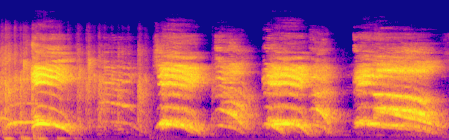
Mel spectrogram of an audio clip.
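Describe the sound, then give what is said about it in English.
A crowd roars and cheers in four loud surging waves separated by brief dips, the massed voices rising and falling in pitch like a stadium yelling together. “Wow, I got the wrong crowd for this story.”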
